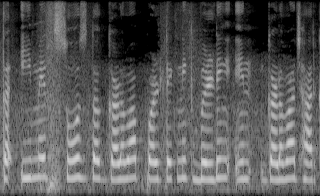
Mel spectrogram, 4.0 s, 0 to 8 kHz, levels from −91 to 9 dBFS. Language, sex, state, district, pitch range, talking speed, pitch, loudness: English, female, Jharkhand, Garhwa, 260-280 Hz, 165 wpm, 275 Hz, -16 LUFS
